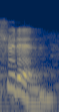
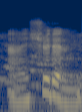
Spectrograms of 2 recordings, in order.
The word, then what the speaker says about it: shouldn't: Shouldn't ya. Bukan should. L-nya itu nggak ada. Nggak dipakai.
